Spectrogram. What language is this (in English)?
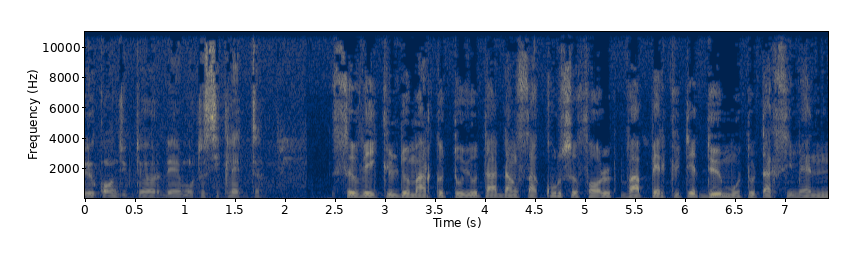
French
